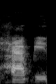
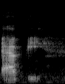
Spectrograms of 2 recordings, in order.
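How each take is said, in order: First: The word begins with an h sound. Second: The word begins without an h sound. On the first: "they don't say happy" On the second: "They say appy"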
